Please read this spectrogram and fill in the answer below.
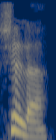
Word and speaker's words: Silla: standardized on the characters, which in modern Korean is pronounced sh-illa.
